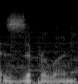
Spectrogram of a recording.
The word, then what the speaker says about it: Zipperlen: her name is Morgan Zipperlen. That's how you say your last name, right? – Yes, that's it.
